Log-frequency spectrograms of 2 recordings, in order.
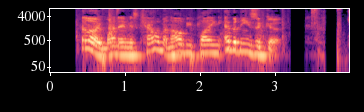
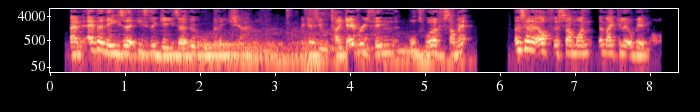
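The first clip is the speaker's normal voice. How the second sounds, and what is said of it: Slight put-on Cockney accent. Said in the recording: “he'll talk with a slightly Cockney accent.”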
